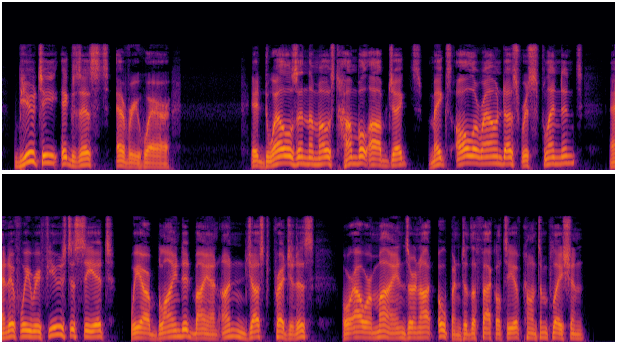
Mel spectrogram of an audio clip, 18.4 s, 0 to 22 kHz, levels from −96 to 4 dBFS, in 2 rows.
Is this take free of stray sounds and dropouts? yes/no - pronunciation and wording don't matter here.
yes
